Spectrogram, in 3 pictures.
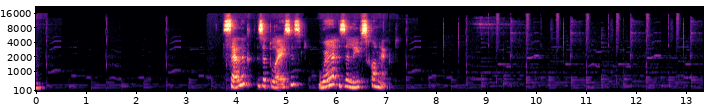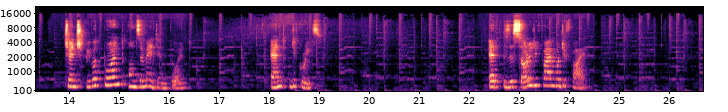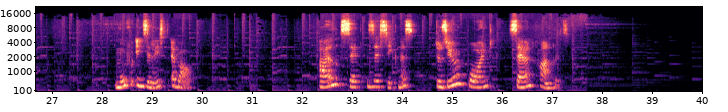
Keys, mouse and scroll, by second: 2.8 click, 3.8 click, 5.3 shift+click, 7.0 middle click, 7.6 shift+click, 8.0 middle click, 8.6 shift+click, 8.8 middle click, 9.3 shift+click, 9.5 shift+middle click, 10.0 middle click, 10.5 shift+click, 10.7 shift+click, 10.9 middle click, 11.3 shift+middle click, 11.7 shift+click, 14.8-17.2 drag, 18.4 s, 21.1 click, 21.8 middle click, 22.3 click, 24.4-27.3 drag, 30.0-31.3 drag, 33.1-40.0 drag.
